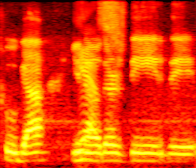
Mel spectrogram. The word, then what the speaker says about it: hygge: you guys know higi which actually is pronounced hyuga you know there's the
